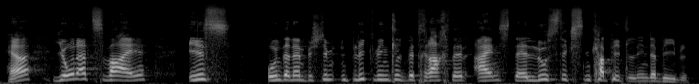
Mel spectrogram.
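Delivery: ordinary delivery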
